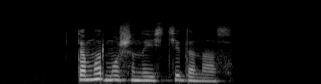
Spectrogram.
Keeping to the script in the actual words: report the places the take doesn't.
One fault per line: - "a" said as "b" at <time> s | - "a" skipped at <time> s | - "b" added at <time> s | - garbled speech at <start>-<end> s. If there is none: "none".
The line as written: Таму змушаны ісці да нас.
none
